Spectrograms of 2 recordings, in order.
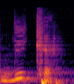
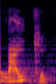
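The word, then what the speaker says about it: Νίκη: 어떻게 발음하죠? 원래 니케. 원래 니케인데 영어로 발음하면 어떻게죠? 이게 나이키입니다.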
